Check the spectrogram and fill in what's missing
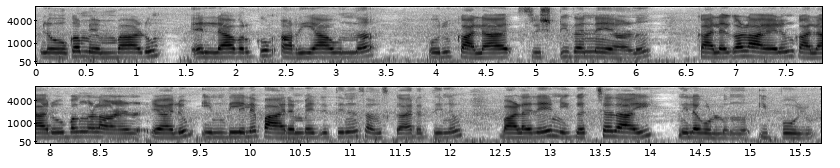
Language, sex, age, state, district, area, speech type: Malayalam, female, 18-30, Kerala, Palakkad, rural, spontaneous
